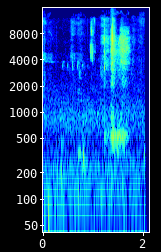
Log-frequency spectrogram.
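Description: Quiet pause at a clip-on wireless lavalier mic worn by a walking man: faint breath and rustle, loudest past the middle, after a short click at the very start.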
